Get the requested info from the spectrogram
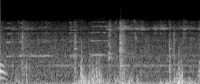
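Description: Farm tractor engine running steadily, with a few faint clicks and knocks.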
